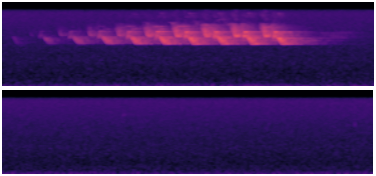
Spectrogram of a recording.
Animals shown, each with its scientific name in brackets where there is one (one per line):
Ovenbird (Seiurus aurocapilla)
